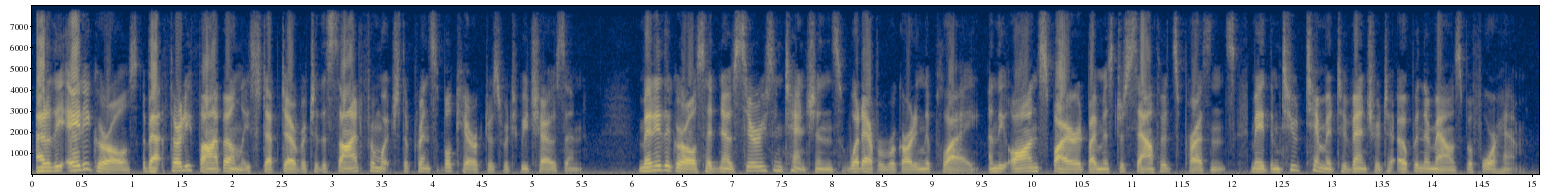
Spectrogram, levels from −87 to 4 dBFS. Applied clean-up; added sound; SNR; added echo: none; none; none; none.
